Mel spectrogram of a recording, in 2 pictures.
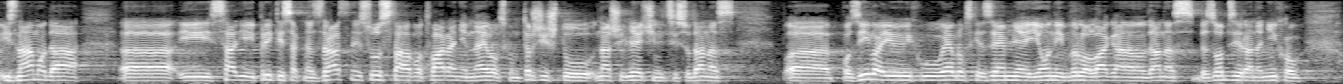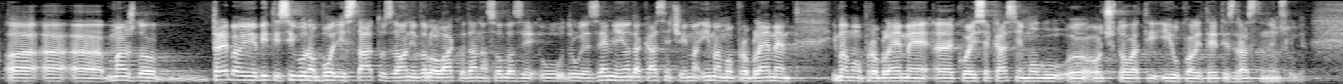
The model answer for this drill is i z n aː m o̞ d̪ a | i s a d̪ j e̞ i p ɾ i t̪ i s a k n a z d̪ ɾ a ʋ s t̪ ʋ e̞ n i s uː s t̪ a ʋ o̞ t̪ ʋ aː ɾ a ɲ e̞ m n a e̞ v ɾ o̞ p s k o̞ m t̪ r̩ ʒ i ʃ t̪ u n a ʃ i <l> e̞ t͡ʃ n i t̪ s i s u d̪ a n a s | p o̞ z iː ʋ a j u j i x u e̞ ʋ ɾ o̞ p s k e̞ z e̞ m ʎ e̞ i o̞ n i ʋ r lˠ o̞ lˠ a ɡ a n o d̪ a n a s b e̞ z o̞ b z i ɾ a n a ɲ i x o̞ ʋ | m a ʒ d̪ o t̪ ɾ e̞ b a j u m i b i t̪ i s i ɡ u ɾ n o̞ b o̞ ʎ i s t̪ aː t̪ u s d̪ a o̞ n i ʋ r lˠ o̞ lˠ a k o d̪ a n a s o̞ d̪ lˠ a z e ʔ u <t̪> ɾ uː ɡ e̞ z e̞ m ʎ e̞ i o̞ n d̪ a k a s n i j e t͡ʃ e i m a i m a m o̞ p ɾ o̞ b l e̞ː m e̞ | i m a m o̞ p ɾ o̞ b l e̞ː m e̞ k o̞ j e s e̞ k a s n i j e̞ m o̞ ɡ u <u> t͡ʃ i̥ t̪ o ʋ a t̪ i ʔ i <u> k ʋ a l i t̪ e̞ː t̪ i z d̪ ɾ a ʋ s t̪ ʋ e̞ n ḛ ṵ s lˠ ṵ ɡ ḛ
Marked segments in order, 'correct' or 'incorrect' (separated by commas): incorrect, incorrect, incorrect, correct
